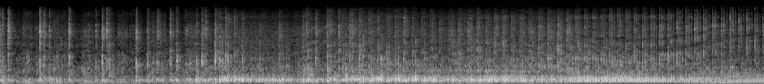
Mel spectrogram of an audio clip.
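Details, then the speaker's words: 1937 GMC pickup, rebuilt 283 small-block Chevy with headers, electronic ignition, Edelbrock XC8 manifold with four Holley 94 carbs, 3-speed manual: a brief crank, then it catches quickly and settles into a steady, even, lumpy V8 idle with no knocks or misses. A normal start. "go ahead and jump in it right now I'm gonna start it you know hear it start and I'm just gonna drive it around the parking lot"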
